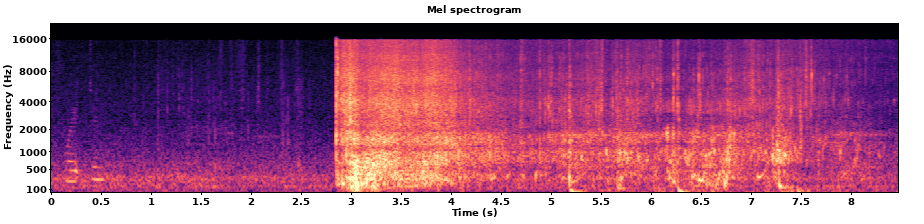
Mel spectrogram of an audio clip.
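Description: A child jumping into a lake: a sudden loud splash about three seconds in, then water sloshing and splashing as she swims, slowly fading.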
